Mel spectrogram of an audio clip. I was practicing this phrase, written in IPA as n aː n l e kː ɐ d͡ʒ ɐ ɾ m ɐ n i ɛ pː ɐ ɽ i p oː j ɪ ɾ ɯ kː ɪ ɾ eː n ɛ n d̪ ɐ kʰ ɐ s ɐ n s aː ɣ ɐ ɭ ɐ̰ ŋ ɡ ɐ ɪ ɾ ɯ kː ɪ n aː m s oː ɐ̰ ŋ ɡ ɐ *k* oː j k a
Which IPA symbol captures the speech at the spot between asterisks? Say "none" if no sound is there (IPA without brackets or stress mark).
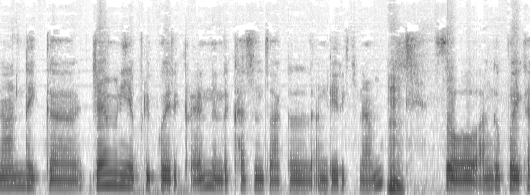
p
